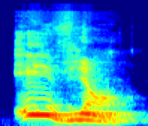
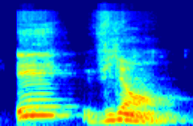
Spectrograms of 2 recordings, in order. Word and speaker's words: Evian: essa água que é Evian. Evian. Evian. AN igual a EN em francês tem o som do en.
